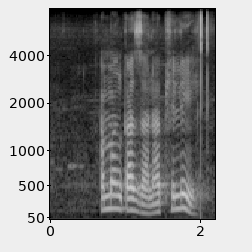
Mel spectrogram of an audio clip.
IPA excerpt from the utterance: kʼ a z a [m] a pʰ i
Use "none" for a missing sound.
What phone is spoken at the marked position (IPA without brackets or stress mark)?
n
